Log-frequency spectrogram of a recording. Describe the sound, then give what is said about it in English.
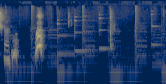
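A dog that had been asleep under bedcovers barks twice, short and high, within the first second, and quieter low sounds follow. “That is my dog.”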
